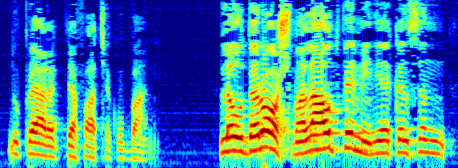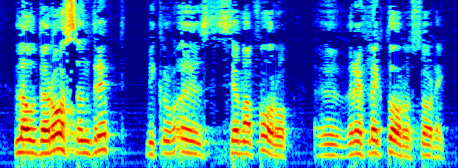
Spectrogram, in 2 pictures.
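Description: A man's voice: a little high, husky. A man preaching a sermon, building to emphatic repeated phrases.

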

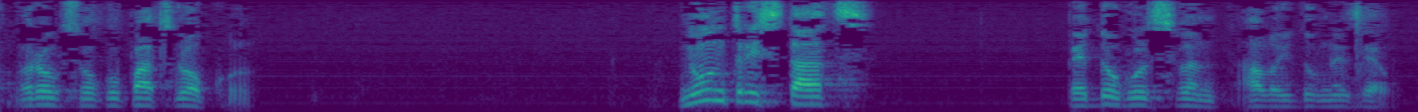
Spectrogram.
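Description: A man's voice: mid-range voice, expressive, darkish tone, slightly rough. A man preaching a sermon, building to emphatic repeated phrases.

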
